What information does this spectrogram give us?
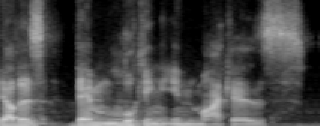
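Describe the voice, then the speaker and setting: A man running a tabletop game over a voice call, enthusiastic and halting, with lots of fillers. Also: on the low side, level tone, fairly bright tone. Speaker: game master.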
